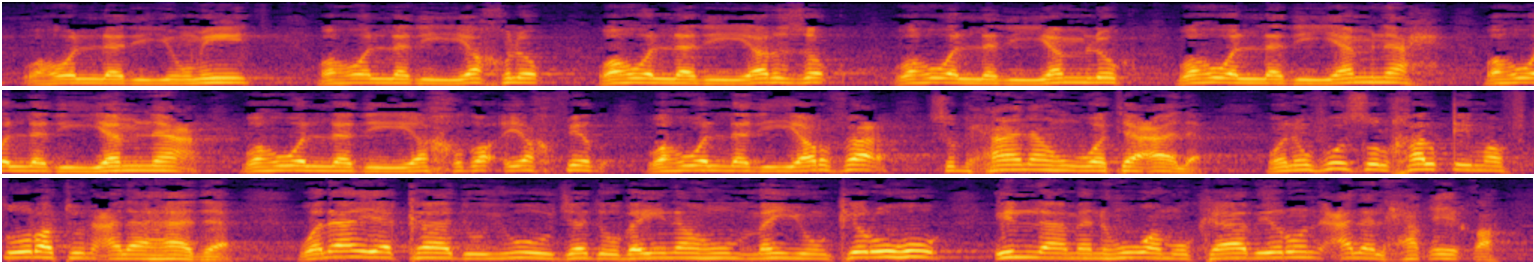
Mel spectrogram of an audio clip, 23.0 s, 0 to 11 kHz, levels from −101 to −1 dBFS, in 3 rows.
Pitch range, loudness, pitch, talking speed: 155-185 Hz, -16 LUFS, 170 Hz, 110 wpm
